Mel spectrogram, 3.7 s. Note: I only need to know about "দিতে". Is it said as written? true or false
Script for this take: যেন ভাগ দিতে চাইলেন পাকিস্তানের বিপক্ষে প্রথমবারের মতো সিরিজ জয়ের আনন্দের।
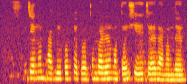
false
